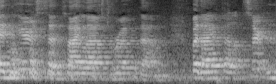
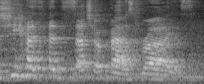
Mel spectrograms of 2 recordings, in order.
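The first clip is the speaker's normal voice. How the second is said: plain reading voice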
